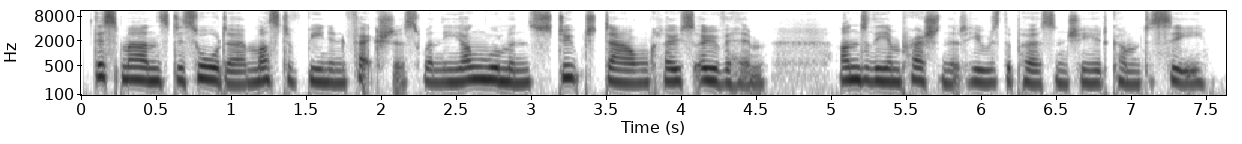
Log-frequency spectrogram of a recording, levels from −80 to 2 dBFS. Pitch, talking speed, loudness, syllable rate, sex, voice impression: 205 Hz, 230 wpm, -21 LUFS, 6.0 syllables/s, female, very feminine, adult-like, slightly middle-aged, very thin, slightly tensed, slightly powerful, bright, very hard, very clear, very fluent, cool, very intellectual, refreshing, very sincere, very calm, unique, elegant, slightly sweet, slightly lively, very strict, very sharp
